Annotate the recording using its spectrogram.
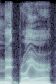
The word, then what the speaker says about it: Met Breuer: that's open now at the Met Breuer. That's how you're supposed to pronounce it, apparently.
